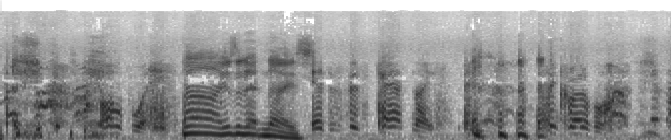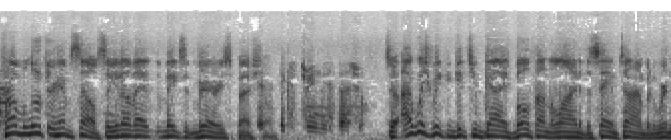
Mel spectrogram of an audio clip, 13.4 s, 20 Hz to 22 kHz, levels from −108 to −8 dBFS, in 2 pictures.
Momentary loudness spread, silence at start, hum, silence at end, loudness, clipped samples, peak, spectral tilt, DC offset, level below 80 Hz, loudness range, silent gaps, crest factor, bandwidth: 6 LU; 0 s; none; 0 s; -27 LUFS; under 0.1%; -10 dBFS; -5.5 dB/octave; under 0.1%; -56 dBFS; 2 LU; none; 16 dB; 16 kHz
